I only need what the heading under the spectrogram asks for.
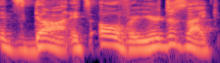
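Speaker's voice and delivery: ordinary delivery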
